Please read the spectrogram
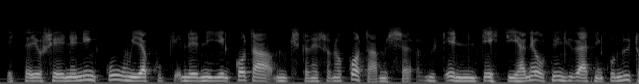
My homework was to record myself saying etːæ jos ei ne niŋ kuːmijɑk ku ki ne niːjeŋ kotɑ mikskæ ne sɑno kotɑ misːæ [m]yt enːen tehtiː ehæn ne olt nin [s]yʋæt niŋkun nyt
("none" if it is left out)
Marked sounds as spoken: n, h

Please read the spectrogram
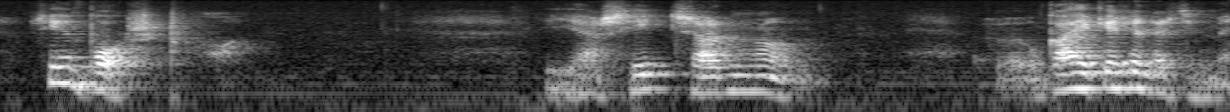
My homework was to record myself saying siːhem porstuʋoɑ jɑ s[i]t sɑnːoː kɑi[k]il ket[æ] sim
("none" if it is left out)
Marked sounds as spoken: i, k, æ

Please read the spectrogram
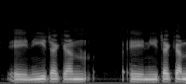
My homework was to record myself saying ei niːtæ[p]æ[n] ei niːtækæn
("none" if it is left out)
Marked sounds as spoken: k, n

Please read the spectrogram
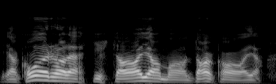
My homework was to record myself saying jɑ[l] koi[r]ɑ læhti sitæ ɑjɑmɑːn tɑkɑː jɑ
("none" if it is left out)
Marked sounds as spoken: none, r

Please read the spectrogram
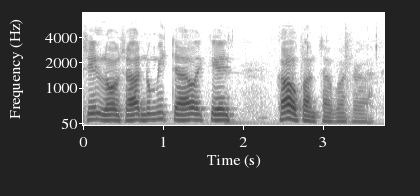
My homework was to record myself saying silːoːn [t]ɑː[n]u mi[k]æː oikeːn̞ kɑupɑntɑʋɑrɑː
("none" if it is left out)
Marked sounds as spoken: s, nː, t

